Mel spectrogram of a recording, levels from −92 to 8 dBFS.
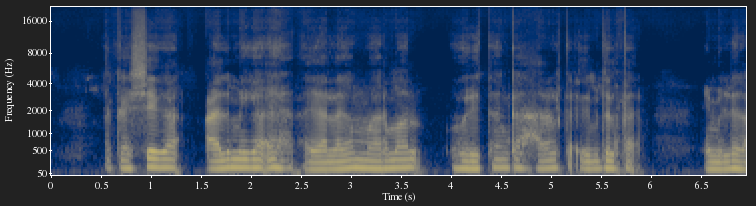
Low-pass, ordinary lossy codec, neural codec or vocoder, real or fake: none; none; codec, 44.1 kHz, 7.8 kbps, Pupu-Codec; fake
